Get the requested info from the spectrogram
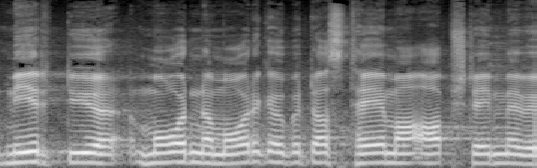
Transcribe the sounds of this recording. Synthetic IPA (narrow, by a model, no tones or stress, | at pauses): mɪɾd̥yːəmɔɾnəmɔɾɡəybəɾdɑstʰeːmɑʔɑpʃtɪmːəʋɪ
